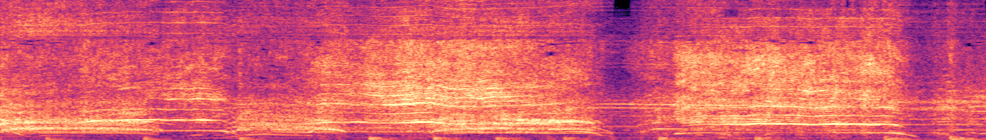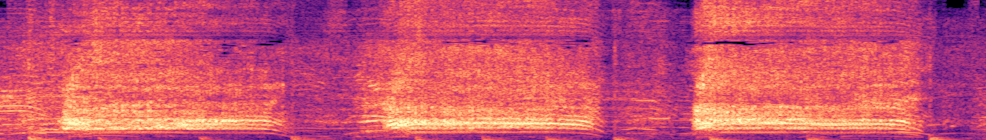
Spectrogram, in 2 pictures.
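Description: A crowd of protesters screams at the sky together in long, anguished bursts, voices rising and falling in waves with brief dips between, loud and sustained throughout.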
